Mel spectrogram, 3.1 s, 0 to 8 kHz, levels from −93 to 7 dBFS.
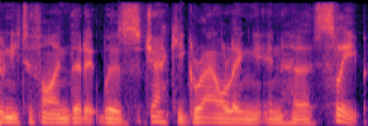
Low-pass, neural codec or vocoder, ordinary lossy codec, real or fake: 7.2 kHz; none; AAC, 48 kbps; real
